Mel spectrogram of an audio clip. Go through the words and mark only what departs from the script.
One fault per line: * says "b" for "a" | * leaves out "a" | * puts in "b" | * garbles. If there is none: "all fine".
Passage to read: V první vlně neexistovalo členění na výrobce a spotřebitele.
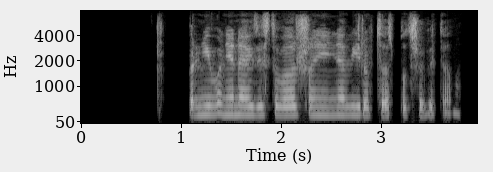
all fine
